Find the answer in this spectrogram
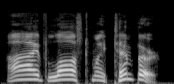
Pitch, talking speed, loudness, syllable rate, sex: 200 Hz, 135 wpm, -16 LUFS, 4.0 syllables/s, male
